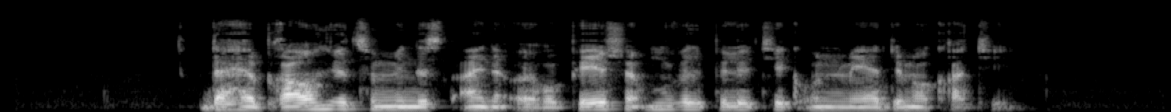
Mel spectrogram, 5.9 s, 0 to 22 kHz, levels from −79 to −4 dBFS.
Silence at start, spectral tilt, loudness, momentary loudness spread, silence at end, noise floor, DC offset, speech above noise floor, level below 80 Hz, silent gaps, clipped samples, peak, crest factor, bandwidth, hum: 1 s; -6.5 dB/octave; -22 LUFS; 11 LU; 0.8 s; -72 dBFS; under 0.1%; 51 dB; -62 dBFS; none; under 0.1%; -4 dBFS; 20 dB; 10 kHz; none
